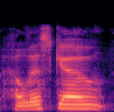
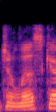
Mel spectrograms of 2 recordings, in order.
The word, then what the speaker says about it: Jalisco: grand jury widens charges against Mexico's Jalisco New Generation cartel. Is it Jalisco or Jalisco? Oh, anytime I see like something Spanish, just go ahead and pronounce the J's as an H.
